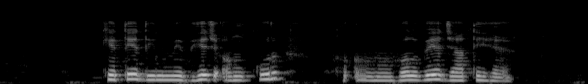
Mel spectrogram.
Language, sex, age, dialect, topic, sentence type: Magahi, female, 36-40, Northeastern/Surjapuri, agriculture, question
